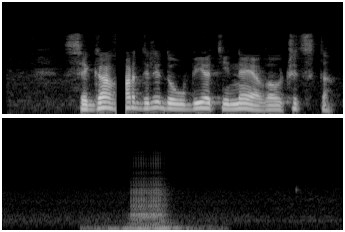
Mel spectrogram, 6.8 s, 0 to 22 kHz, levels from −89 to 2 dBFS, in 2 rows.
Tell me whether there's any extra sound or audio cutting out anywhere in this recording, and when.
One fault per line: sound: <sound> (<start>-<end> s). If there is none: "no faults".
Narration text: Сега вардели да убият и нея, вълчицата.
sound: dropout (1.1-1.2 s)
sound: squeak (4.2-5.7 s)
